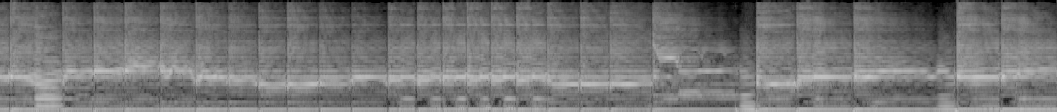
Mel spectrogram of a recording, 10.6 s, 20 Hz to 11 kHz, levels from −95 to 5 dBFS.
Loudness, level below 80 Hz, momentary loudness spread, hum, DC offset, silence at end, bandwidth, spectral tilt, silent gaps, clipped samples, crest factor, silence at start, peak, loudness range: -24 LUFS; -42 dBFS; 5 LU; none; under 0.1%; 0 s; 11 kHz; -3 dB/octave; none; under 0.1%; 18 dB; 0 s; -6 dBFS; 1 LU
